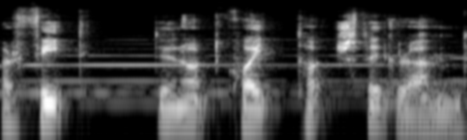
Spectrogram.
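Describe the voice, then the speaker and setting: A man speaks at a medium pitch in a calm, gentle tone. His pace is very slow, with music in the background. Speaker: storyteller. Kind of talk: sleep story. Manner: calm, slow, gentle.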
